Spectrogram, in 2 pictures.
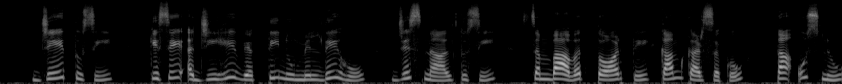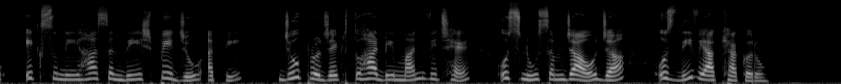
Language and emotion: Punjabi, neutral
